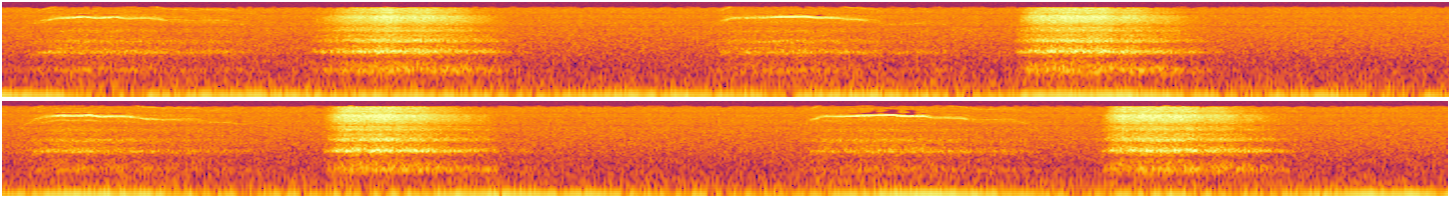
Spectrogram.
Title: [코 고는 소리 ASMR] 숨 소리만 들리던 날. The day I could only hear the sound of my breath.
